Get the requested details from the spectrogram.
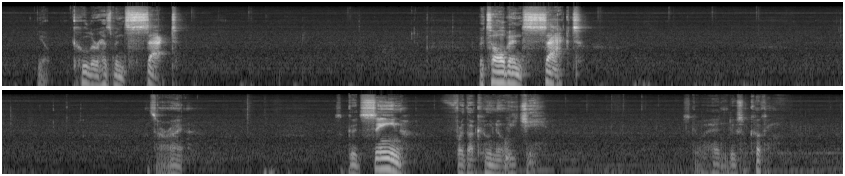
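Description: A middle-aged man talks casually into a microphone in short bursts.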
